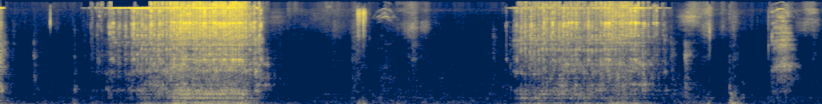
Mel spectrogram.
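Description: A sewing machine stitches a cut fabric band in two runs of fast, rattling whirs, with quieter handling and fabric rustle between them, close to the microphone.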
